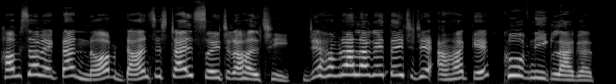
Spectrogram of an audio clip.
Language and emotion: Maithili, happy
